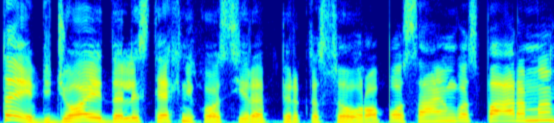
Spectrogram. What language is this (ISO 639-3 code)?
lit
